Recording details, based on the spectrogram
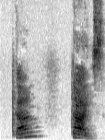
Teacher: La fuerza de voz recae sobre la segunda sílaba, la última sílaba de la palabra. Tiene tilde ortográfica, tiene acento, tiene tilde, porque es una palabra aguda y termina en la consonante S.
